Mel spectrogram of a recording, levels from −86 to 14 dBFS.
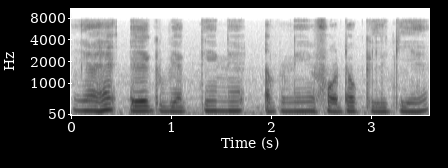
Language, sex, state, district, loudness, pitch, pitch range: Hindi, male, Bihar, West Champaran, -17 LUFS, 140 Hz, 135-150 Hz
